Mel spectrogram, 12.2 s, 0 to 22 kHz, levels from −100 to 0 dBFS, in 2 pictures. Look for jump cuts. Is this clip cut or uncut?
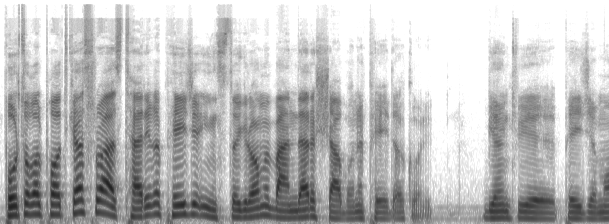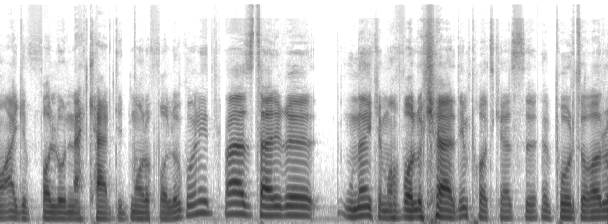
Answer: cut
